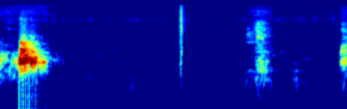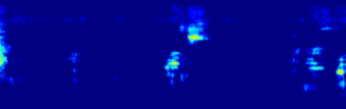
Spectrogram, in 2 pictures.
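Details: Blenheim Cavalier King Charles Spaniel puppies, part of a litter of five born on New Year's to Paris and Spike, playing with their mother in an indoor puppy pen; one sharp yip opens the clip, followed by faint scattered ticks and squeaks in a quiet room.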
